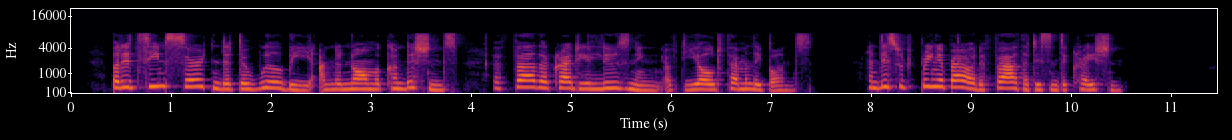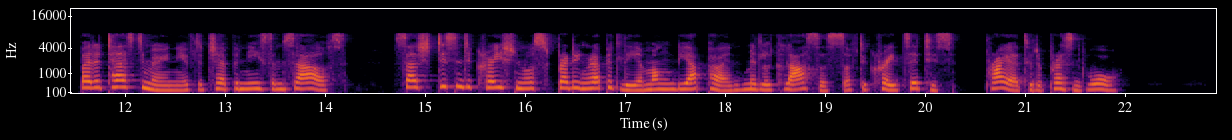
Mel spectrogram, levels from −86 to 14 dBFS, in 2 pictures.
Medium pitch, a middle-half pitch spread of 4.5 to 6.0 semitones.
No: high, 235 Hz; average, 4.9 semitones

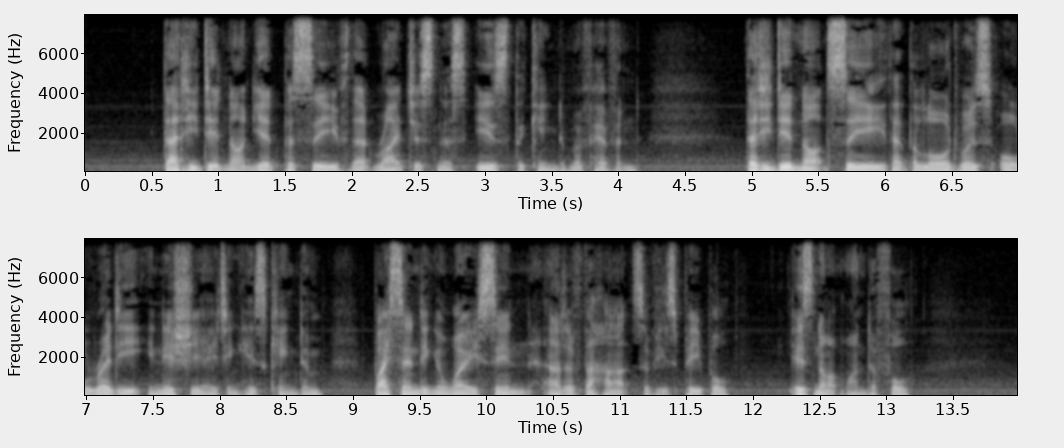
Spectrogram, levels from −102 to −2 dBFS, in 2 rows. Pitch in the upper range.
No: low, 105 Hz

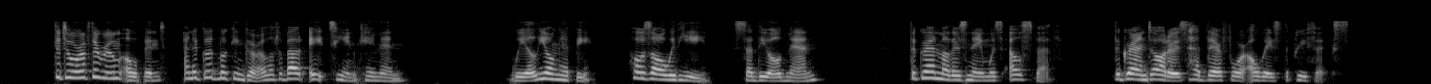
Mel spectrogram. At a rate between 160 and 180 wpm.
Yes: average, 170 wpm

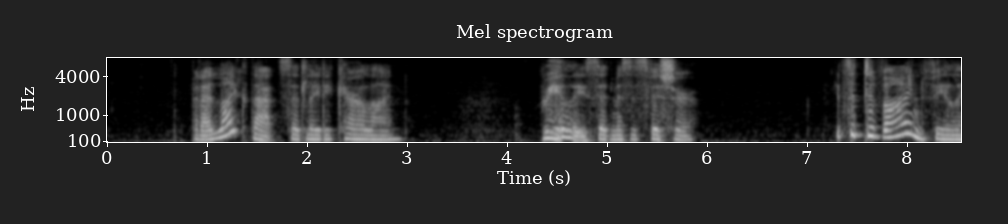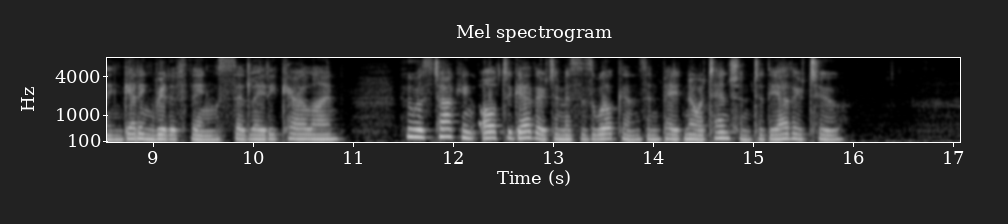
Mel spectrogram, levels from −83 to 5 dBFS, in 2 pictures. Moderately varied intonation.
Yes: average, 3.7 semitones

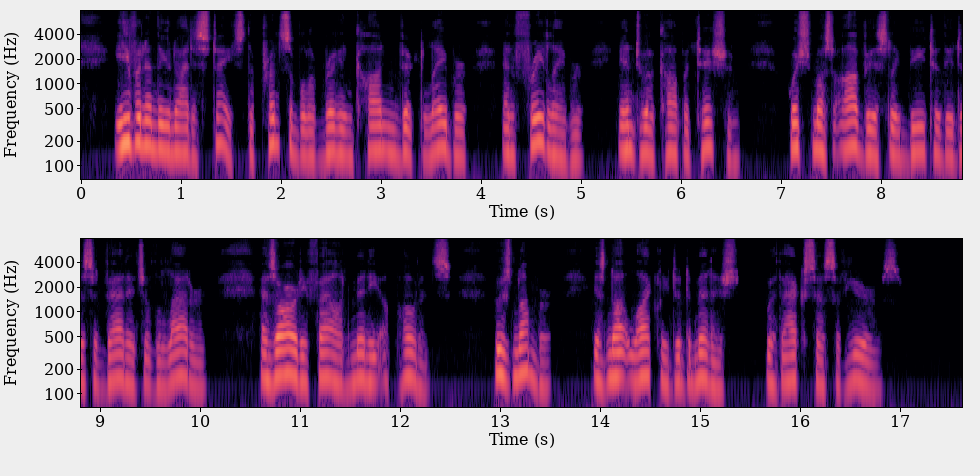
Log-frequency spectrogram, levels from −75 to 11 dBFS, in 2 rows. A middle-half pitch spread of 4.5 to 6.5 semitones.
No: average, 3.4 semitones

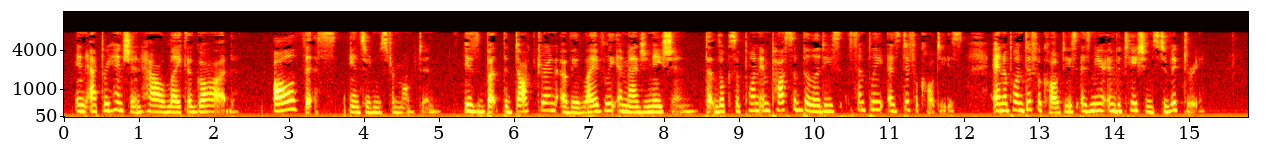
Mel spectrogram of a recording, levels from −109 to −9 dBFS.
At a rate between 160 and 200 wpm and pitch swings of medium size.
No: slow, 135 wpm; average, 3.9 semitones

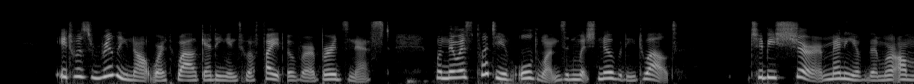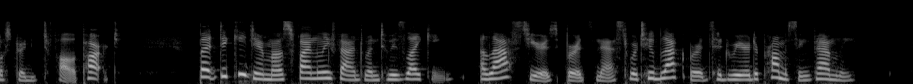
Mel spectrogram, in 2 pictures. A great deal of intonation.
Yes: wide, 5.9 semitones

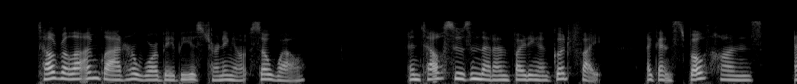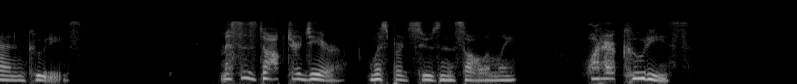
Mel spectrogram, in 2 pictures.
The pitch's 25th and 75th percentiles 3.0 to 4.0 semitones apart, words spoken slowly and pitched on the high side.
Yes: average, 3.6 semitones; slow, 130 wpm; high, 215 Hz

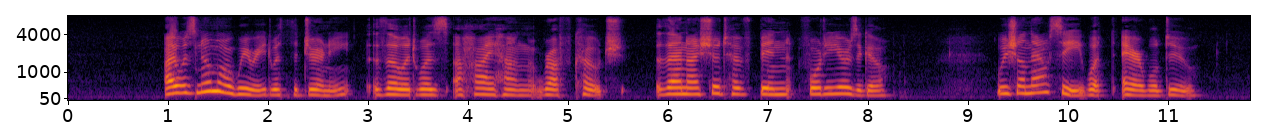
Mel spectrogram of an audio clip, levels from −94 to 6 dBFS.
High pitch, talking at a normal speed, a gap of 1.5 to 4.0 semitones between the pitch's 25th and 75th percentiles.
Yes: high, 200 Hz; average, 160 wpm; average, 3.3 semitones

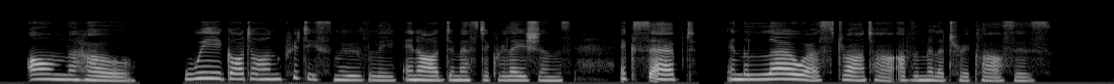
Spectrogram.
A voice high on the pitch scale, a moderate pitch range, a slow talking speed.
Yes: high, 200 Hz; average, 3.6 semitones; slow, 115 wpm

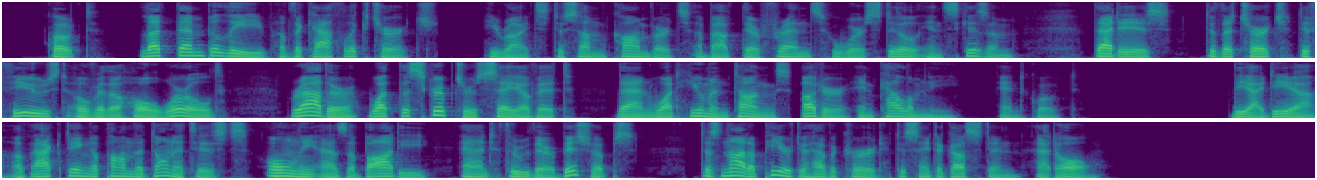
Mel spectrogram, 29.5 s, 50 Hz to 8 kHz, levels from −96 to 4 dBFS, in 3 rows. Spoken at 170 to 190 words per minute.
No: average, 140 wpm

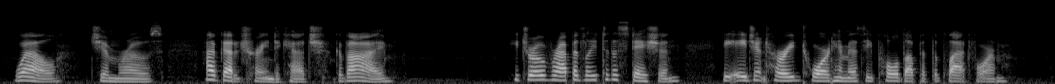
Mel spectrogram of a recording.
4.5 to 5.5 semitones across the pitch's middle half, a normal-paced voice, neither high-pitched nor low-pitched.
Yes: average, 5.1 semitones; average, 165 wpm; medium, 160 Hz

